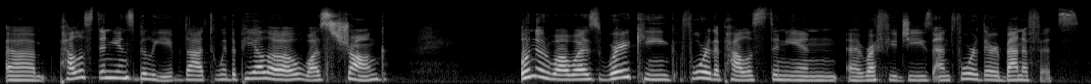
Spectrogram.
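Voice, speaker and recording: A woman's voice: on the high side, unhurried, dry recording. Earnest woman. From Lebanon. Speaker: audience questioner. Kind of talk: question from the floor. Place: conference hall.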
